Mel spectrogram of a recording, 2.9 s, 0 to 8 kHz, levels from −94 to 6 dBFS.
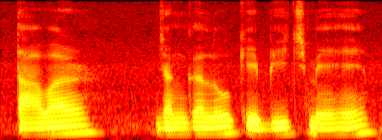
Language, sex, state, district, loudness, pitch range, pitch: Hindi, male, Arunachal Pradesh, Papum Pare, -14 LUFS, 85-100 Hz, 90 Hz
